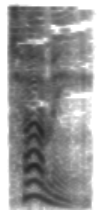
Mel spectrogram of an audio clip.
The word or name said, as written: tommy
